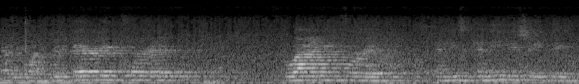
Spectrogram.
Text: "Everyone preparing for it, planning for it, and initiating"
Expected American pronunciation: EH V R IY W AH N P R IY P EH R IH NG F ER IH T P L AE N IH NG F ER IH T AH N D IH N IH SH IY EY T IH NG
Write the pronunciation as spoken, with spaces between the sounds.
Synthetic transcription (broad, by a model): EH V R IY W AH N P R IY P EH R IH NG F ER IH T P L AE IH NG F ER IH T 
